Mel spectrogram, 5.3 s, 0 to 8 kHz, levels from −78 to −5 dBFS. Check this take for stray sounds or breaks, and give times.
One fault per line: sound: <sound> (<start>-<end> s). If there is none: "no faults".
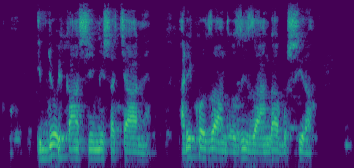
no faults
